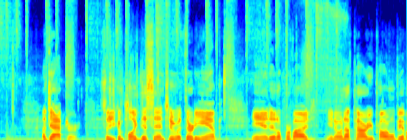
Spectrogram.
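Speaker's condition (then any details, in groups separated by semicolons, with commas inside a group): No condition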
